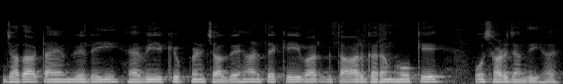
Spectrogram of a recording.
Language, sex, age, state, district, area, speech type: Punjabi, male, 18-30, Punjab, Ludhiana, urban, spontaneous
